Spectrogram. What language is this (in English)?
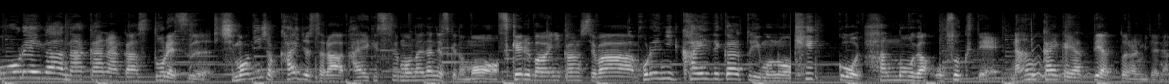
Japanese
